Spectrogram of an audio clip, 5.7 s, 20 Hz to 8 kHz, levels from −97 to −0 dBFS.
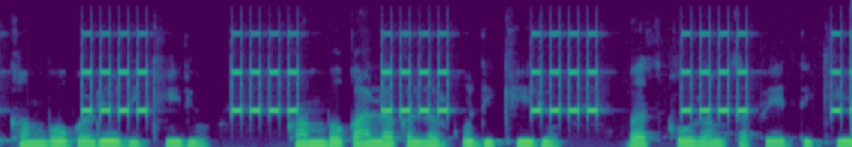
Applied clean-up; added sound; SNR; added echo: none; Alarm; 7 dB; none.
